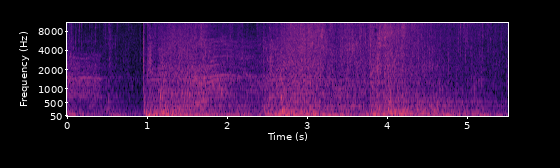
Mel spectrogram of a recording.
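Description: A gun fires with a loud burst.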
